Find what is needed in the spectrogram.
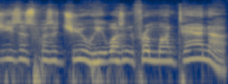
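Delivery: high-pitched, astonished revelation; amazed. Retold or imitated. Man telling his friend a discovery, amazed. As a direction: break startling news in a high, wondering voice.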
